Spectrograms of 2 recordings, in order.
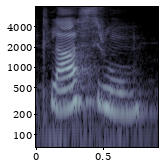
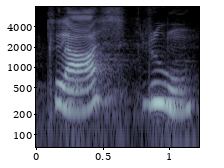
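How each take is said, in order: First: Said in the usual way. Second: classroom drawn out as class and रूम; syllable by syllable. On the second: Shown as a demonstration. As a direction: split classroom in two beats. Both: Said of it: "यहाँ पर words के syllable given हैं".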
